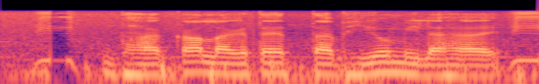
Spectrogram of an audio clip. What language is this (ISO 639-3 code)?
mag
